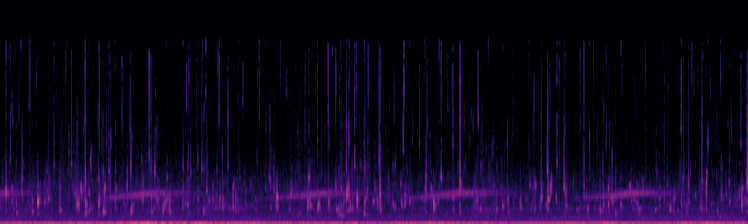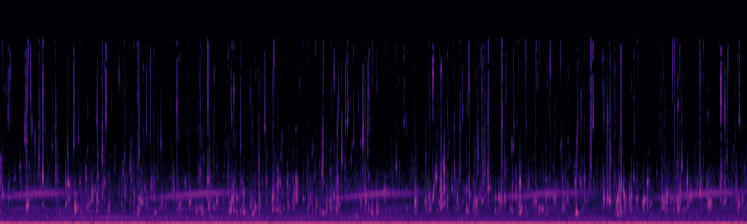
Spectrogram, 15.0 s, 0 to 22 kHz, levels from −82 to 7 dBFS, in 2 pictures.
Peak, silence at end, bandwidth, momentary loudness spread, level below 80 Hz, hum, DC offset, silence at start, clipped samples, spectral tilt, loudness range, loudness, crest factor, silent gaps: -16 dBFS; 0 s; 17.5 kHz; 2 LU; -38 dBFS; none; under 0.1%; 0 s; under 0.1%; -4.5 dB/octave; 1 LU; -42 LUFS; 18 dB; none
